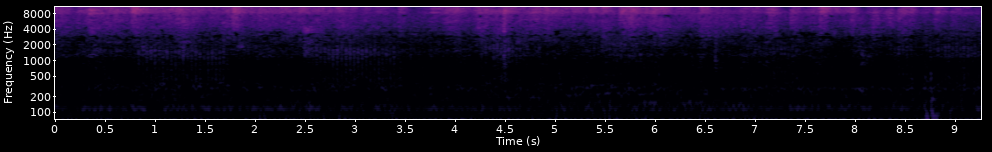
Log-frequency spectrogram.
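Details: Nursing mother cat Jaco with Kira, an older adopted kitten, at her milk; an even, unbroken low purr fills the recording, overlaid by light hiss and soft handling noises.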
